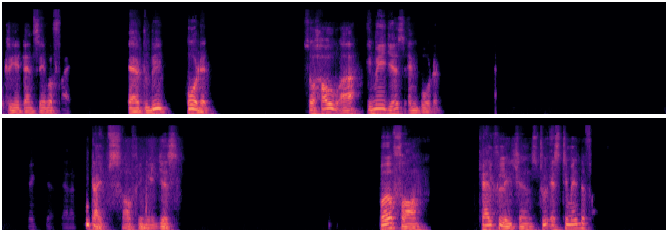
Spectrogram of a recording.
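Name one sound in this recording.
A man speaks calmly through an online call microphone, pausing often.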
